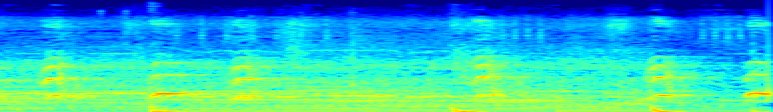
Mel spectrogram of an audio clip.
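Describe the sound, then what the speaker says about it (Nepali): Four loud, evenly spaced barks from a nearby dog somewhere above ring out over a constant low background hum. "माथिबाट चाहिँ कुकुर भोकिरहेको छ"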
